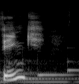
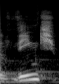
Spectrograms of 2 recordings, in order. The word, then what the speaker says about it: think: De même pour think, qui prendra une prononciation non voisée think, plutôt qu'une prononciation voisée comme vink ou dink.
